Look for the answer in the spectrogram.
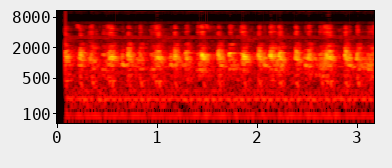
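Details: Iraqi white hunting partridge, a tethered decoy bird, calling in a rapid series of short, harsh clucking notes, about five a second, with steady low electrical hum behind.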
